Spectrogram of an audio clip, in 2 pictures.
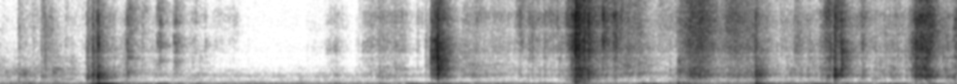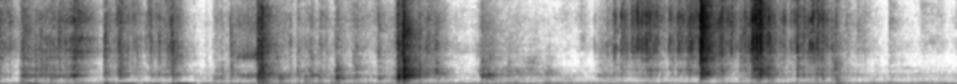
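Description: Upper Deck SP Authentic hockey card packs being torn open, their foil wrappers tearing and crinkling in a string of short rips. A sharp knock about a second in as a box is taken off the stack.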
